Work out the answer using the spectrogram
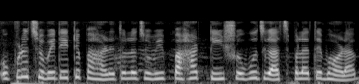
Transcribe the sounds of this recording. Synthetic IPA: upoɽet͡ɕʰobiʈiek̚ʈipaɦaɽet̪olat͡ɕobipaɦaɾʈiʃobud͡ʑɡat͡ɕpalat̪ebʱɔɽa

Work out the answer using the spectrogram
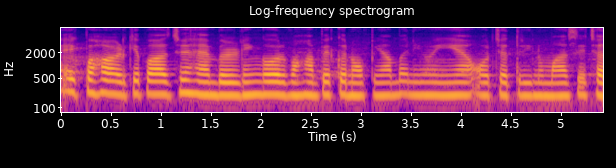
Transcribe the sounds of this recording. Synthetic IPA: eːk̚pɐɦaːɽkepaːsd͡ʒoɦɛ̃bɪlɖɪ̃ŋɡɔːɾʋɐɦãpekɐnɔːpijãbɐniɦʊiɦɛ̃ɔːɾt͡ʃʰɐt̪ɾinʊmãset͡ʃʰɐ

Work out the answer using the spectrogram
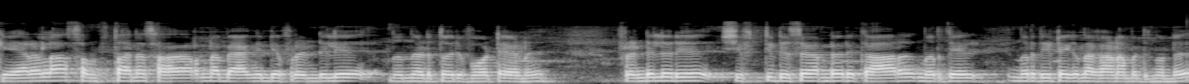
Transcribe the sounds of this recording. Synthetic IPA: ke̞ːɾɐɭɐsɐmst̪ʰaːnɐsaːɡɐɾɐɳɐbaːŋɡinde̞fre̞ɳɖilninːe̞ɽut̪ːɐoɾufo̞ːʈːɐjaːɳɨ | fre̞ɳɖilo̞ɾuɕift̪iɖisejrɳɖeo̞ɾukaːrɨrnirt̪ːiʈːeːkʲːunːɐkaːɳaːmpɐt̬ːunːuɳɖɨ

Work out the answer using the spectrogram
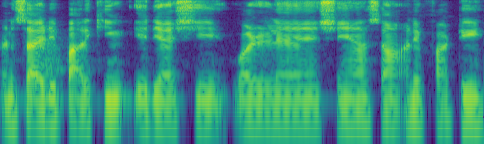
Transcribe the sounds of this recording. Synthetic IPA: añisajɽipaɾkĩŋɡeɾijaɕiʋəɽlãɕĩãsãa̰ñifaʈi

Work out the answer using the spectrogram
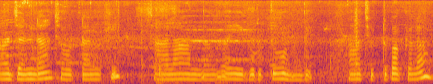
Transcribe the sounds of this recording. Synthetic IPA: aːd͡ʒɐɳɖaːt͡ʃuːʈaːniki | t͡ʃaːlaːɐnd̪ʱɐŋɡaːed̪uɾut̪uːund̪i | aːt͡ʃuʈːupɐkːɐlɐ

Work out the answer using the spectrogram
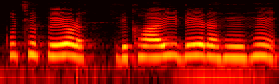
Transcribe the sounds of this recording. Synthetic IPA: kʊt͡ʃʰpeːɭ | d̪ɪkʰaːiːd̪eːɾəɦeːɦɛ̃ː

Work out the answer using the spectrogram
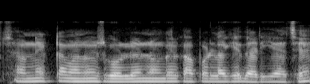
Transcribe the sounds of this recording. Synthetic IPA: samneek̚ʈamanuʃɡolːeɾnɔŋɡəɾkapəɽlaɡied̪aɽijat͡ʃʰe

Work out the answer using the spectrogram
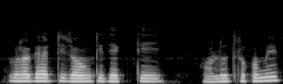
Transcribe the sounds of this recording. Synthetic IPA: olaɡaʈiɾɔŋʈid̪ek̚t̪e | ɔlot̪ɾɔkomeɾ

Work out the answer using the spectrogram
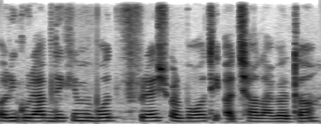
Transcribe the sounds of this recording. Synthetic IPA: ɔɾiɡʊɾaːb̚d̪eːkʰemẽbɔːt̪fɾɛʃɔːɾbɔɦʊt̪ɦiʔɐtːʃʰalaːɡət̪ʰa

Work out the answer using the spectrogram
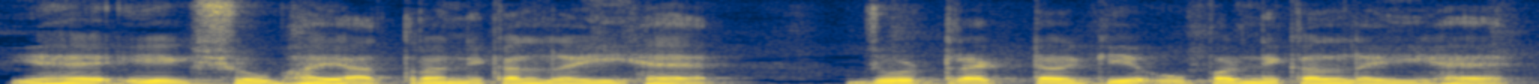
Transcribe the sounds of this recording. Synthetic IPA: jɐɦʔeːkʃʊbʱajaːt̪ɾanɪkəlɾɐɦiɦɛː | d͡ʒoːʈɾɛːk̚ʈəɾkeʔuːpəɾnɪkəlɾɐɦiɦɛː

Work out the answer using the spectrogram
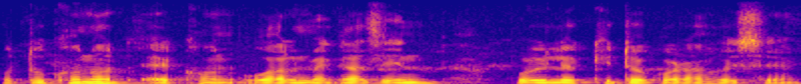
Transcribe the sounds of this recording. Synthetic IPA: xotukʰɔnɔtɛ̰kʰːɔnṵalmɛɡazin | poɹilokʰːitɔkɔɹaɦojsɛ

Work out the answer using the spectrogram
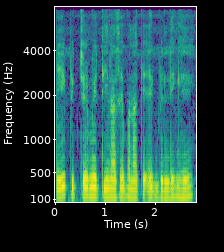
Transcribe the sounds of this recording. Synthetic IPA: jepɪk̚t͡ʃəɾmẽt̪iːnasebɐnakeʔḛːk̚bɪlɖɪ̃ŋɡɦɛ

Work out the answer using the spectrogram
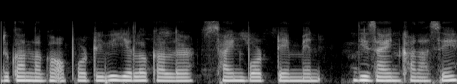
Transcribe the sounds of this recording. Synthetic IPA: dukanlaɡaʔɔpʰɔɾtibijelokalɐɾsajnbɔd̚temen | dizajnkʰanase

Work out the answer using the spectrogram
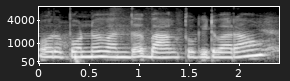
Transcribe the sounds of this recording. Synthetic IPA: ɔɾɯpɔɳːɯʋɐnd̪ɯbʱaːkt̪uːkːiʈːɯʋɐɾãː

